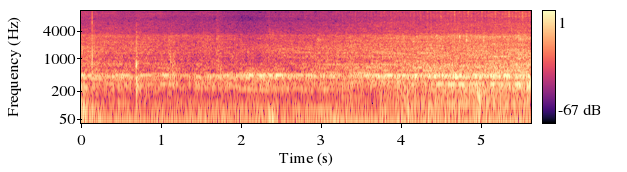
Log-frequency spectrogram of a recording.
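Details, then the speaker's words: 2007 Toyota Camry, idling with a roaring, whirring hum and a faint clicking from the rusty alternator, quieter than before and possibly changing with heat; a failing alternator bearing is suspected, and the alternator is being replaced. "It's not as loud as it was, but if you look down here, see all that rust over in there? I got a funny feeling of bearings going out on it or something."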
